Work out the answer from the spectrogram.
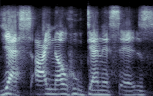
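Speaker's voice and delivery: very slow, very angry delivery. Retelling a movie scene with Naomi Watts: imitating Naomi Watts angrily. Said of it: "she very angrily goes".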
